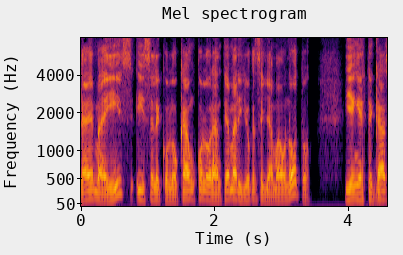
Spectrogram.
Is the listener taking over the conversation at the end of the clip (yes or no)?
no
